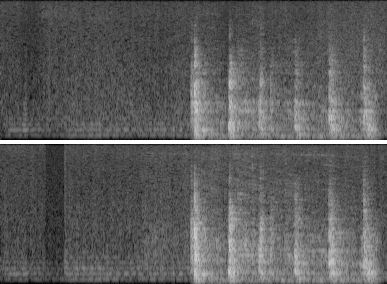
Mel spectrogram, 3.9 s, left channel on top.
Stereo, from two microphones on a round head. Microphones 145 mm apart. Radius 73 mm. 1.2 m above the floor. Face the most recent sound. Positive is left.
turn(degrees=-15)  # may be behind; listen again after turning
